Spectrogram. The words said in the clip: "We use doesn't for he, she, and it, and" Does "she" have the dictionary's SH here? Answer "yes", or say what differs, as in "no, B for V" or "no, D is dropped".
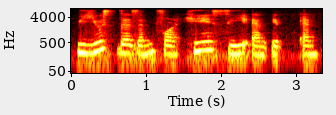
no, S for SH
